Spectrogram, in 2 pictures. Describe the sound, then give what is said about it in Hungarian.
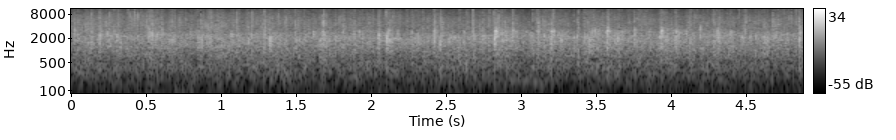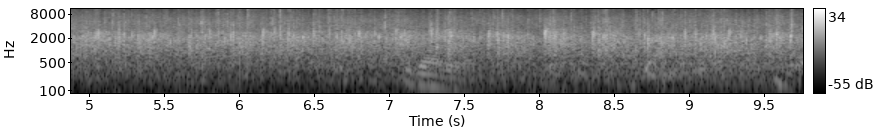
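A large audience at an evening concert applauds steadily, the dense clapping continuing without letup for the whole stretch, with a faint voice briefly audible beneath it near the end. “Megköszönve a sok-sok tapsot, szeretném kihívni most az esten közreműködőket.”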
